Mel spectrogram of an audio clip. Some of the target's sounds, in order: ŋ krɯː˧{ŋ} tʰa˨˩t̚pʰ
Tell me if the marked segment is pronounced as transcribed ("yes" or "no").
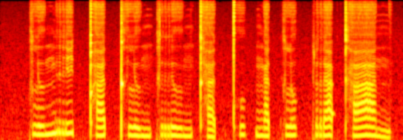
yes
